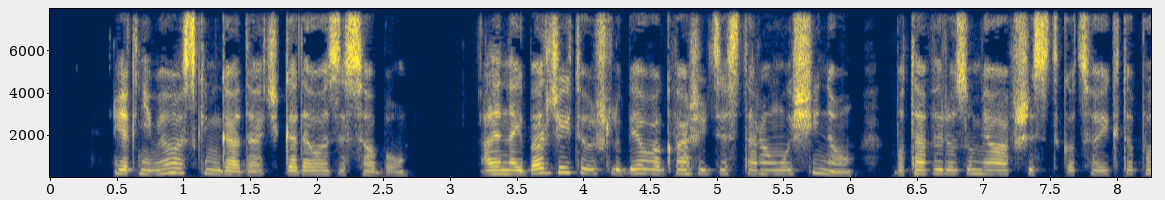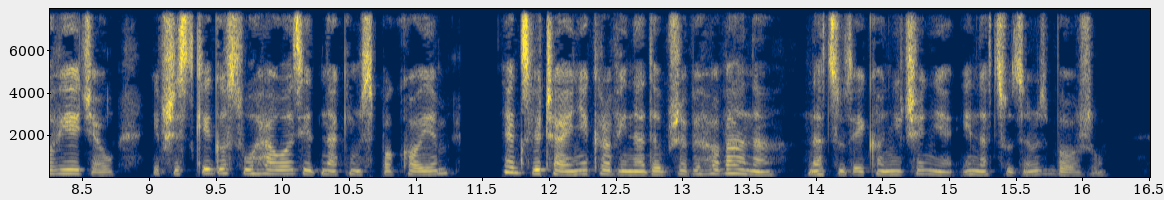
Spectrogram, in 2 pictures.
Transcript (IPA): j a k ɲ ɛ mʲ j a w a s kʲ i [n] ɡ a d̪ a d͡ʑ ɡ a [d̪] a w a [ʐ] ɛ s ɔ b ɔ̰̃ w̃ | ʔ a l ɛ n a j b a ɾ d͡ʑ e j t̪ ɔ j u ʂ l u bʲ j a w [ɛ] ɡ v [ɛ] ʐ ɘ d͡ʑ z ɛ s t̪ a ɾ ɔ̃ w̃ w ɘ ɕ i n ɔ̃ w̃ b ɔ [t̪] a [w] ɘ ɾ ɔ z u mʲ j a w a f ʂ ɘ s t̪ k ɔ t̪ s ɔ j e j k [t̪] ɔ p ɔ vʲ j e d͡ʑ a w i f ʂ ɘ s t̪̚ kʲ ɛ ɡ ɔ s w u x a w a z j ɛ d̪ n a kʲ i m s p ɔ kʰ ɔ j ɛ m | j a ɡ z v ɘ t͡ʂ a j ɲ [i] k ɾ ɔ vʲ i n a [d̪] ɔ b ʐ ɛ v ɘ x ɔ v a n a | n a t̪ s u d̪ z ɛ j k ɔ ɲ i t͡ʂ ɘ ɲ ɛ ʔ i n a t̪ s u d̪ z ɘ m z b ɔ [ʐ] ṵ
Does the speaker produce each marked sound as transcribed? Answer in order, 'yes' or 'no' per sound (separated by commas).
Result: no, yes, no, no, no, yes, no, yes, no, yes, yes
